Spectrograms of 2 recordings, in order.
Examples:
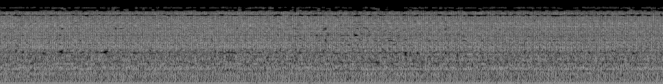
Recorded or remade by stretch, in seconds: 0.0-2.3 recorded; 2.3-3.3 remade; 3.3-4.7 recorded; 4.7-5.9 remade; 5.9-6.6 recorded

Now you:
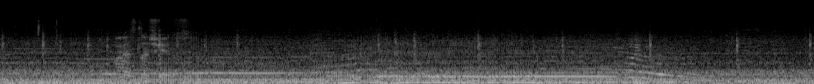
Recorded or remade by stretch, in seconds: 0.0-1.2 recorded; 1.2-2.1 remade; 2.1-3.2 recorded; 3.2-5.4 remade; 5.4-8.1 recorded

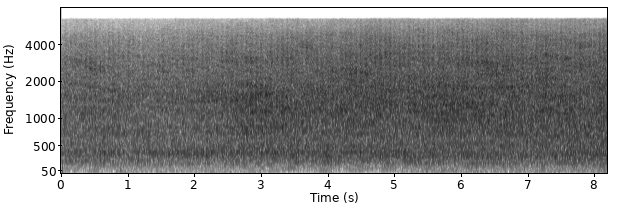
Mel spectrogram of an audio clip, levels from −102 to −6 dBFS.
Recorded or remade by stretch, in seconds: 0.0-3.2 recorded; 3.2-5.1 remade; 5.1-8.2 recorded

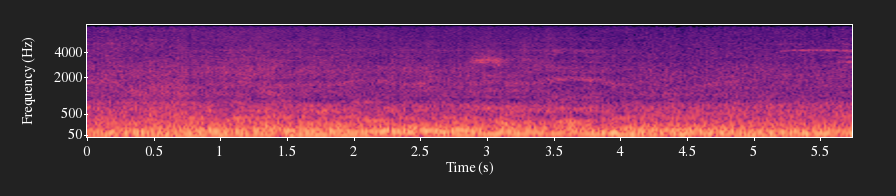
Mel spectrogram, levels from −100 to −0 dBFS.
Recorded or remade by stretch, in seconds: 0.0-0.7 recorded; 0.7-4.1 remade; 4.1-5.7 recorded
